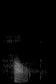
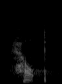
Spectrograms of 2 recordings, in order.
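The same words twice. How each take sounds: First: The vowel is changed to an 'a' sound. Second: The vowel is the ordinary 'e' sound.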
